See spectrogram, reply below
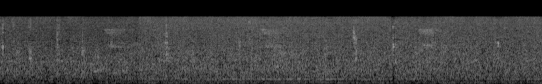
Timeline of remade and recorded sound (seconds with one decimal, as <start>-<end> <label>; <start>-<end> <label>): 0.0-5.4 remade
